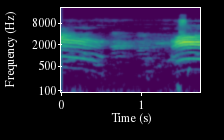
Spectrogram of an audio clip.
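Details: Male cat in heat, just after mating, calling to a female with two meows, the first falling away and the second rising sharply and loud, with faint voices beneath.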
